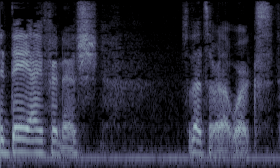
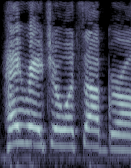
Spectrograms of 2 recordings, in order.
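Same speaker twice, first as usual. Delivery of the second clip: excited greeting; 5 semitones higher, 8 dB louder than usual. Real, not acted. Greeting friend.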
